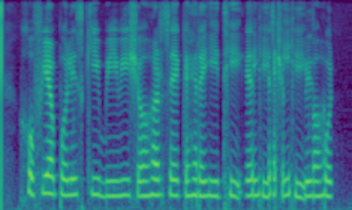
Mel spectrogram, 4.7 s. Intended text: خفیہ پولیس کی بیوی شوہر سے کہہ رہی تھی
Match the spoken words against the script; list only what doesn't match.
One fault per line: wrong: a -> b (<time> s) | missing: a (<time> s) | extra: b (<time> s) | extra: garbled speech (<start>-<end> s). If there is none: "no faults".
extra: garbled speech (3.3-4.5 s)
